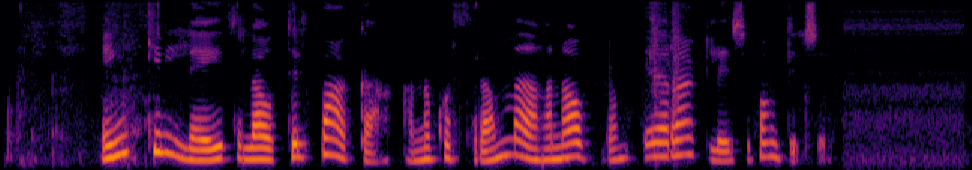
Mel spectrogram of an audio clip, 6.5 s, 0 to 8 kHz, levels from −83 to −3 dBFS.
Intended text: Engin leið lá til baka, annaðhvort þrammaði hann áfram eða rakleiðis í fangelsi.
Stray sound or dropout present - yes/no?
no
